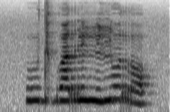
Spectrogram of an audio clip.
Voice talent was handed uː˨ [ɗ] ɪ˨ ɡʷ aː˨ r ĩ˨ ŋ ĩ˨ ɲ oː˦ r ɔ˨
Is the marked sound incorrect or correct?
incorrect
